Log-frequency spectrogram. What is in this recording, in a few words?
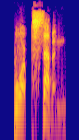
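"Warp Seven", male voice; Worf; flipper; sttng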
